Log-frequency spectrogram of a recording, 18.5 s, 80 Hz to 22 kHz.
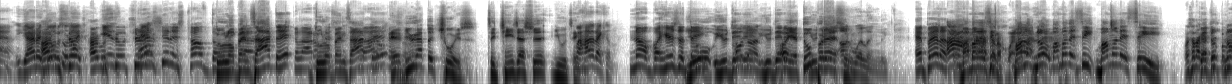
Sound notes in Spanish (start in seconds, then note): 1.9 Hablando en idioma extranjero; 3.3 Hablando en idioma extranjero; 14.4 Hablando en idioma extranjero; 17.7 Hablando en idioma extranjero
